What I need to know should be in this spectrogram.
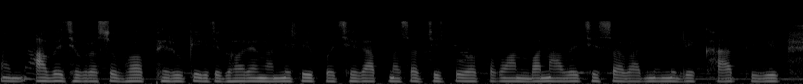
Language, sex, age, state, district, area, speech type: Maithili, female, 45-60, Bihar, Purnia, urban, spontaneous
